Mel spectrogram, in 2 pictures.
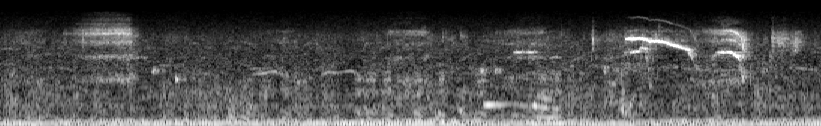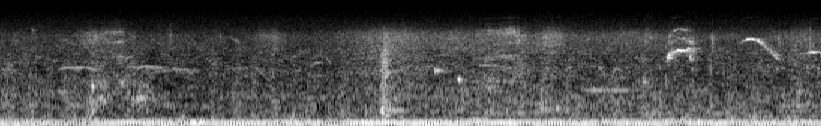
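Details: Otters, startled by a crocodile as they entered the water, give alarm calls while chasing it away: a few sharp, high squeaks sweeping downward, one loud pair near the middle, over a low steady hum.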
